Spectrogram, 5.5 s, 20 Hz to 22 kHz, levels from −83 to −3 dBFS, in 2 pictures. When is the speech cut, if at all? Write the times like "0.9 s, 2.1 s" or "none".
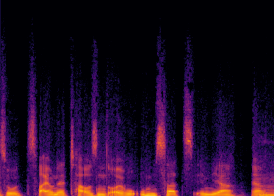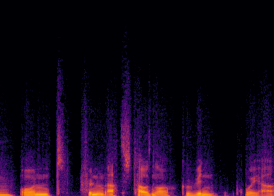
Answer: none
